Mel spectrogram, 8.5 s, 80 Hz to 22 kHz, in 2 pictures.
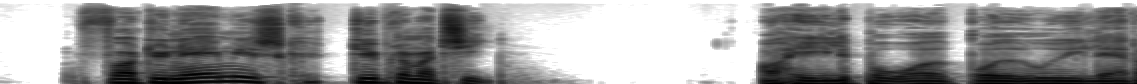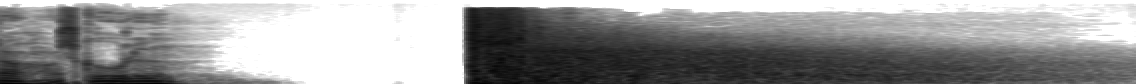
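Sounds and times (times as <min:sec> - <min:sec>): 
speech: 0:00.3 - 0:02.0, 0:02.9 - 0:05.0
pistol shot: 0:06.0 - 0:08.5.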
